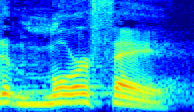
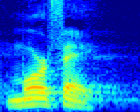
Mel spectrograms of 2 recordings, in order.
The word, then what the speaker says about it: morphe: The word form that is used in this translation, who being in the form of God, is the Greek word morphe, morphe. We would spell it in English, M-O-R-P-H-E.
